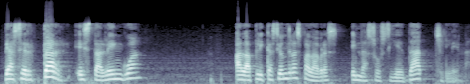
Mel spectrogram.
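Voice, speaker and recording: A woman journalist hosting an interview, introducing her guest and asking measured questions. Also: on the low side, a little mellow. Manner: measured, frequent short acknowledgments. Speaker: journalist and show host. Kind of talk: interview questions and back-channel replies.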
